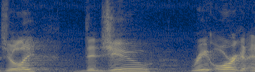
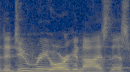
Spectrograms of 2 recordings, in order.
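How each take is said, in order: First: Drawn-out suspicious question, pitched up; slow, accusing "did you reorganize?"; suspicious question to wife. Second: Higher, louder accusing "Did you reorganize this?"; pointed accusing question. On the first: Husband suspiciously asking his wife about the box, drawn out. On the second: Husband pressing his wife about the missing envelopes, accusingly. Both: Retold or imitated. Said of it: "I said".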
